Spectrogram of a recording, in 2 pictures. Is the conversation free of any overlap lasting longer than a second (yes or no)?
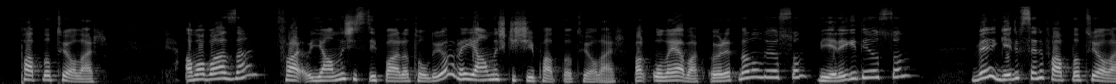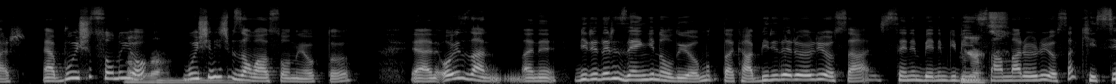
no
